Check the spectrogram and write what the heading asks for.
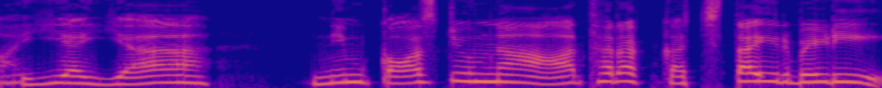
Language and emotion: Kannada, disgusted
